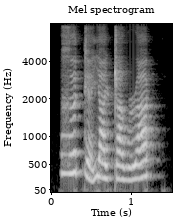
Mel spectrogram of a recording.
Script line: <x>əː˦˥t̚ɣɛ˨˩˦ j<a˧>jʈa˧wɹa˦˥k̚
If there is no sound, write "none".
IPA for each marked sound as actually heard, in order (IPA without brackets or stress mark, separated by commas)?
ɣ, a˧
